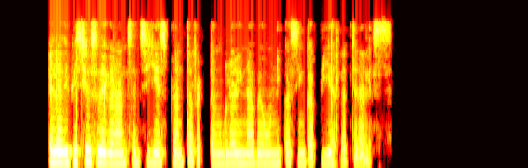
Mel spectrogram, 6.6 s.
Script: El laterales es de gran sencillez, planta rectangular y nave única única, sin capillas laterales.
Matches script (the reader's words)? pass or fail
fail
